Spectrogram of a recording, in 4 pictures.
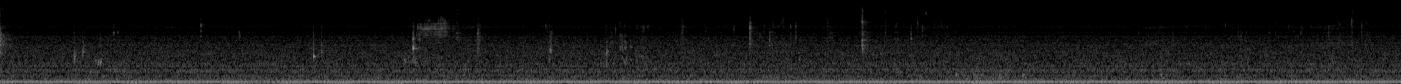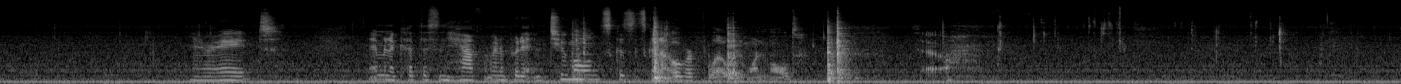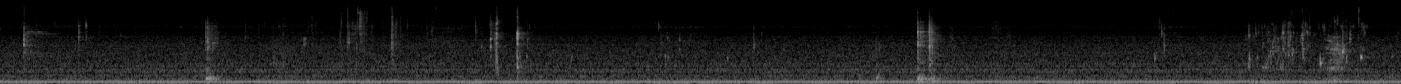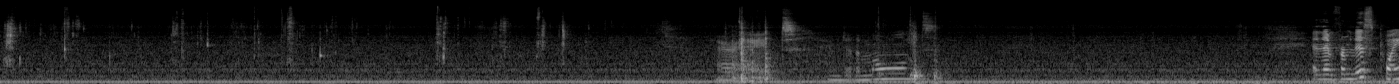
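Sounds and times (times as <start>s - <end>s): steady low hum: 0.0s - 56.0s
whey dripping and splashing: 0.6s - 9.6s, 23.2s - 36.8s, 39.4s - 48.8s.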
